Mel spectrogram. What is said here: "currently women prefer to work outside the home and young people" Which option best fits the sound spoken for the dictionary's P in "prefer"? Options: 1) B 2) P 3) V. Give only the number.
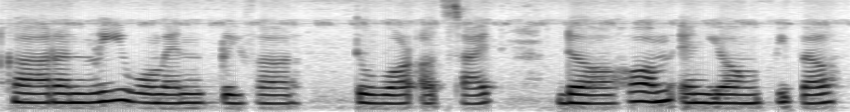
2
